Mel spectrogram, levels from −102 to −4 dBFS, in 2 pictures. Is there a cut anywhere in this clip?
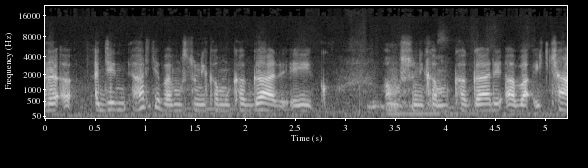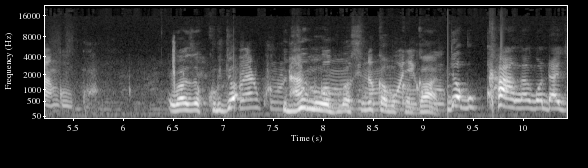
yes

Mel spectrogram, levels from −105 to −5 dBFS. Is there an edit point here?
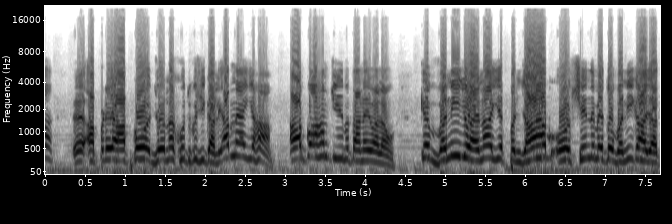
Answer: no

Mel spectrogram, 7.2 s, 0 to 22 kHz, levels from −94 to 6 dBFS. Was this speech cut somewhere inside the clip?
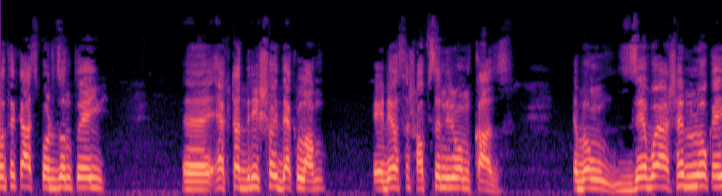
no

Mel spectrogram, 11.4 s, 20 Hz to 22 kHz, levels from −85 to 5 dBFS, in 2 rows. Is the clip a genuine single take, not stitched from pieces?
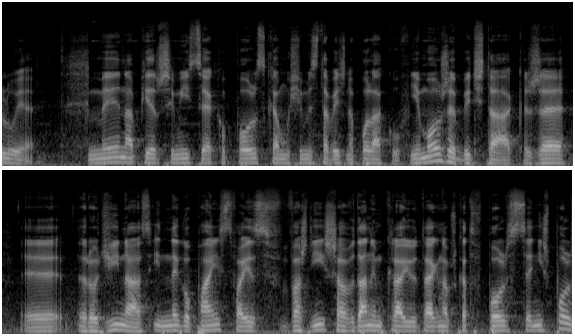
no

